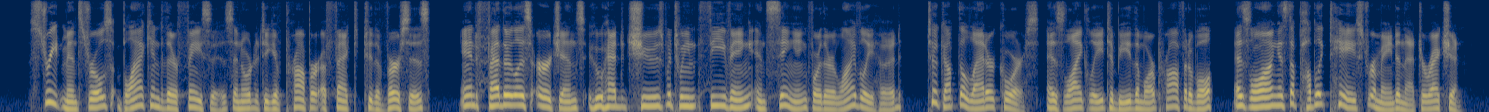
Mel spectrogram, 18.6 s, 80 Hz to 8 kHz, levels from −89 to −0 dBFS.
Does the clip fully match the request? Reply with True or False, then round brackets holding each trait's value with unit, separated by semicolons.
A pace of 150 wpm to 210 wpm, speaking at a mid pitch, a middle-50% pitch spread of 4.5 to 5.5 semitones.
True (160 wpm; 160 Hz; 5.0 semitones)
